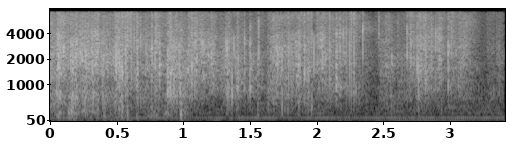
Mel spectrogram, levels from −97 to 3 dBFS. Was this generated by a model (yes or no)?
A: yes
